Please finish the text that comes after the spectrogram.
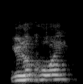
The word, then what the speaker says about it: Unicoi: Unicoi? Yeah, you got it. Koi fish.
